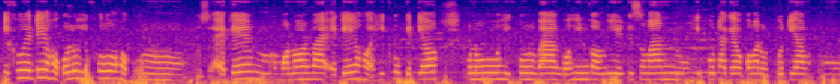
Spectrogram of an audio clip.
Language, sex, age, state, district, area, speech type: Assamese, female, 45-60, Assam, Tinsukia, rural, spontaneous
